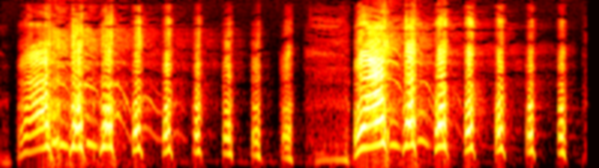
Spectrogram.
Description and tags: male Bram laughs
male, Bram, laughs evil
evil, laughing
